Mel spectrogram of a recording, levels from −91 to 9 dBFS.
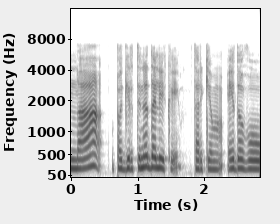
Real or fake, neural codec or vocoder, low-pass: fake; codec, 16 kHz, 16 kbps, FunCodec, trained on LibriTTS, 50 frames a second; 7.2 kHz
